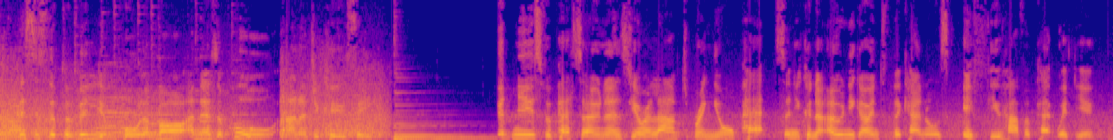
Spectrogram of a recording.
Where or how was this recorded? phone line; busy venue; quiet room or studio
busy venue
